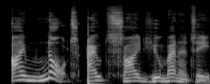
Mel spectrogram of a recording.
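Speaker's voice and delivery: high, sharp, cutting delivery. Reading a novel: Susan cuts in on the other speaker, said sharply. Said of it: "said Susan sharply".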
